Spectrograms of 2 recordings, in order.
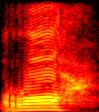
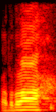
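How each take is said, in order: First: The r is said with a heavy, thick sound. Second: The r is said with a light, thin sound. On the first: The speaker calls it right. "মোটা আওয়াজে পড়তে হয়।" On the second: The speaker calls it wrong. "রাহ না"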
